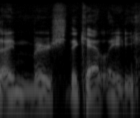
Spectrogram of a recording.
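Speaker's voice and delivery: very deep radio announcer voice. Imitating the cat lady being discussed: very deep radio voice. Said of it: "very deep radio voice".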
